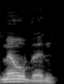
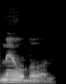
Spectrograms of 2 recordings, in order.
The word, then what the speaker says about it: Melbourne: Middlesboro now living in Melbourne pronounced Melbourne not Melbourne that put put you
